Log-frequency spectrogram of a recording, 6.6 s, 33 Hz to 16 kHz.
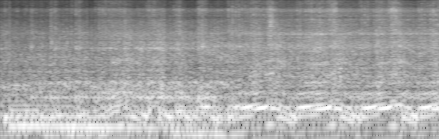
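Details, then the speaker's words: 2014 Yamaha Mio Sporty scooter, 12 years old, just after oil change (drain bolt refitted); even low idle with a steady beat, no rattle or knock; smooth, quiet normal idle. "Yung naririnig nyo, ito yun eh. Yung fender. O, diba? Tahimik na. Smooth."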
